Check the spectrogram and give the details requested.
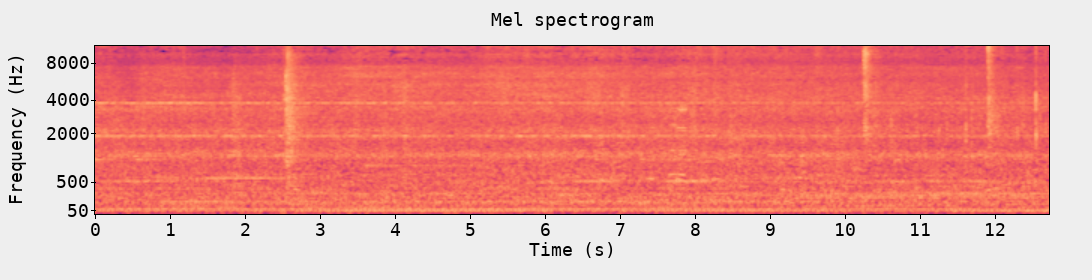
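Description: Lagos Red Line metro train standing at the platform: a steady low rumble and hum with a faint high whine running through it, broken by a few short sharp clicks.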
